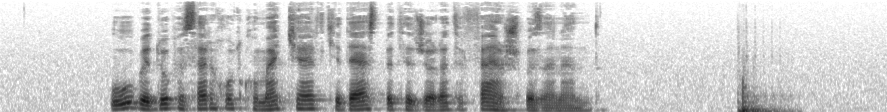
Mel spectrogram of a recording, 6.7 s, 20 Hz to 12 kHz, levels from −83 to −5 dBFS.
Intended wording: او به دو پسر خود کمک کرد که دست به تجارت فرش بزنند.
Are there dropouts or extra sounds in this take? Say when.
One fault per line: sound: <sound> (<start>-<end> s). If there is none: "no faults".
sound: thud (5.5-6.0 s)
